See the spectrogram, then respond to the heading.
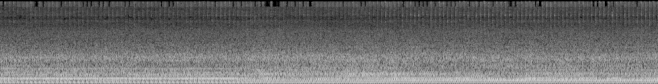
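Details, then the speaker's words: Roadside-found push mower that had sat a very long time, after a new gasket, an oil check and priming: steady, even single-cylinder chug at constant speed with no misses or knocks; running cleanly. "ah forgot to start filming so it does run"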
